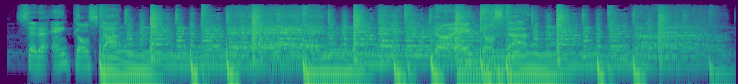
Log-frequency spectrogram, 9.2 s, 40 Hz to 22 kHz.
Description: sol-aint-gon-stop-notification-alert-sound.mp3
